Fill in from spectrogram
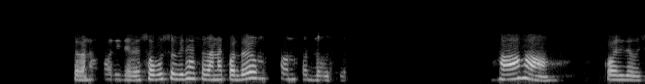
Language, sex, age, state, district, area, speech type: Odia, female, 45-60, Odisha, Sambalpur, rural, conversation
